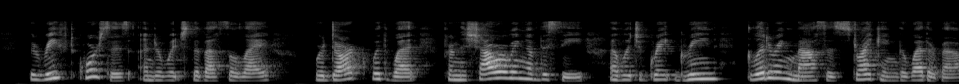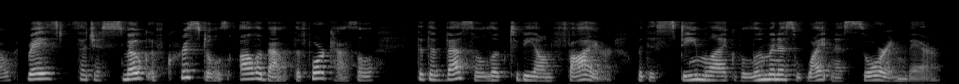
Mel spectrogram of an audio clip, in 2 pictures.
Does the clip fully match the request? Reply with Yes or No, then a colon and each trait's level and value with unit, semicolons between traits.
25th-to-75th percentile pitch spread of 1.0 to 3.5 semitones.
No: average, 4.7 semitones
